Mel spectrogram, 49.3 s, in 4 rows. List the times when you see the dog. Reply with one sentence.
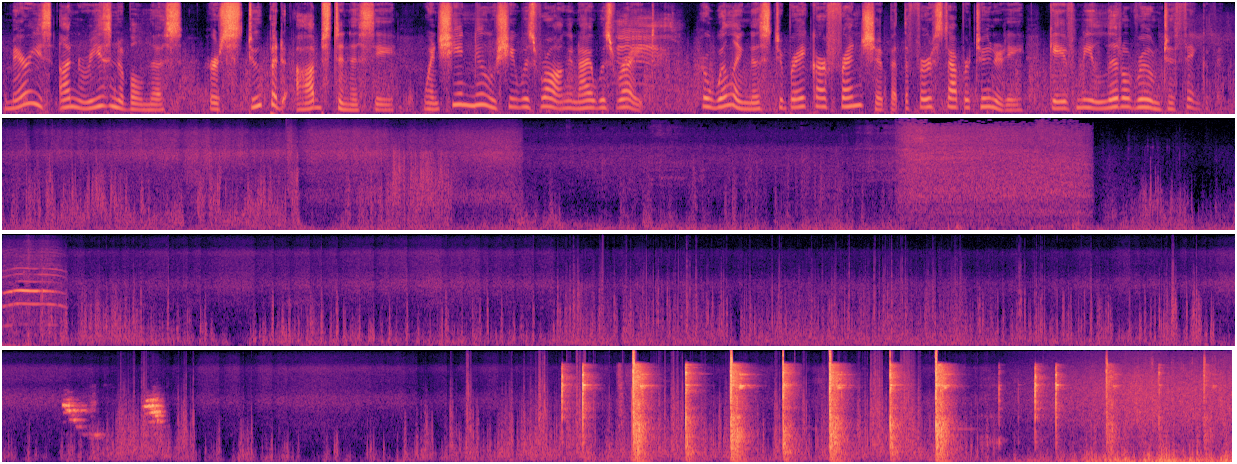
You can't hear the dog here.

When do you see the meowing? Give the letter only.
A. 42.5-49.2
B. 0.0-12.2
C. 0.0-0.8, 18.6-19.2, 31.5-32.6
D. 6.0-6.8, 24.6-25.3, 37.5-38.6
D.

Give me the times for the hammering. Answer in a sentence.
You can hear the hammering from 42.5 to 49.2 s.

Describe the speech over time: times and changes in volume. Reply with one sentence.
You can hear the talking from 0.0 to 12.2 s, at a steady volume.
